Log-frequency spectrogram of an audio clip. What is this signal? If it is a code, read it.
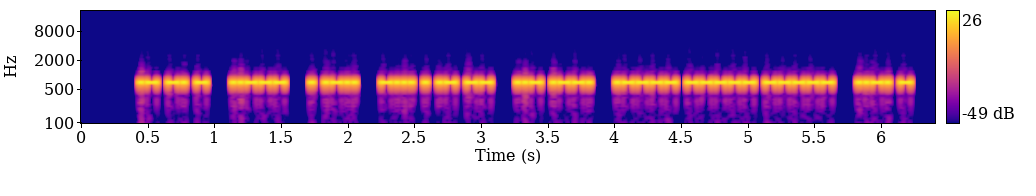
Morse code, heard as a keyed tone, about 46 wpm, 700 Hz. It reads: ANT 2 EL BEAM UP 100 FT
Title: Practice QSO - Exchange 2 - Info - 45wpm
